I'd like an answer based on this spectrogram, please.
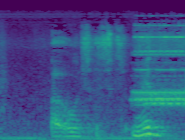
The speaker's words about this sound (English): I guess we better stop for the phone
